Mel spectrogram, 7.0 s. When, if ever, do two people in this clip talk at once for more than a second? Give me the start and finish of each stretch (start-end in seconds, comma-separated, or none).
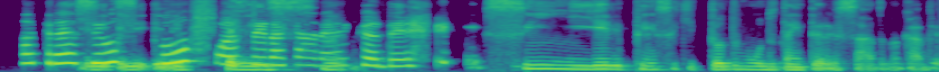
0.6-2.4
